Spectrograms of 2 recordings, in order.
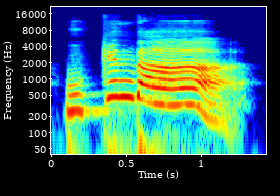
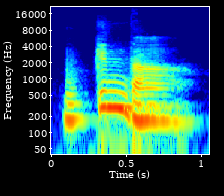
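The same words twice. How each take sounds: First: It is said in a sincere tone. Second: It is said in a sarcastic tone. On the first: "the sincere version" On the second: "then the sarcastic version"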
